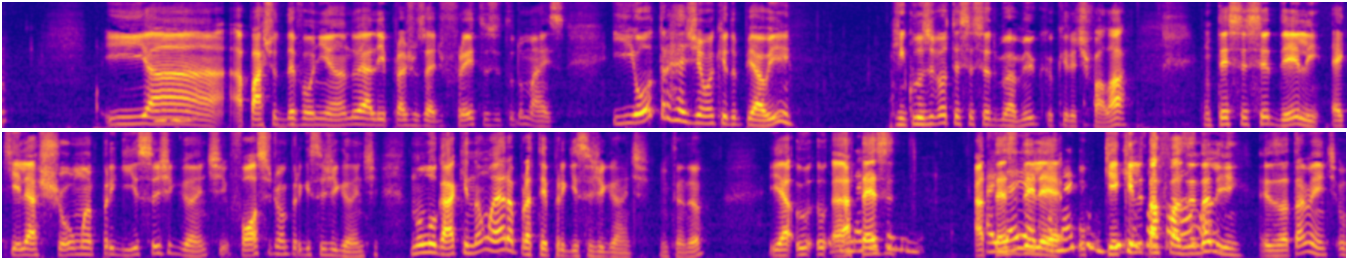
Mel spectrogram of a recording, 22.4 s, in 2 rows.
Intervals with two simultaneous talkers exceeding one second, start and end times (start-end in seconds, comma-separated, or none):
19.4-21.3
